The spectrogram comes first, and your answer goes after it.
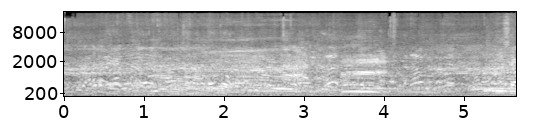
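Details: Sahiwal bull calves at a busy cattle market in Natore, Bangladesh, where a farmer is buying: short, low, tonal moos rise above the steady chatter of a bargaining crowd, with other livestock calling in the background.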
